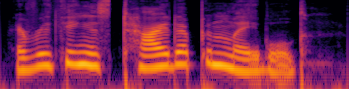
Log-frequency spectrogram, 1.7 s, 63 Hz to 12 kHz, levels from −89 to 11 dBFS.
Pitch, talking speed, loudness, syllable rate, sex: 235 Hz, 205 wpm, -15 LUFS, 7.9 syllables/s, female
